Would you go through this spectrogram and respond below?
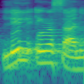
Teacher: للانسان، یہاں پر نون ساکن کے بعد سین حروف اخفا میں سے ہے تو نون میں اخفا کریں گے، یعنی نون کی آواز کو ناک میں چھپا کر ایک الف کی مقدار کھینچ کر پڑھیں گے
